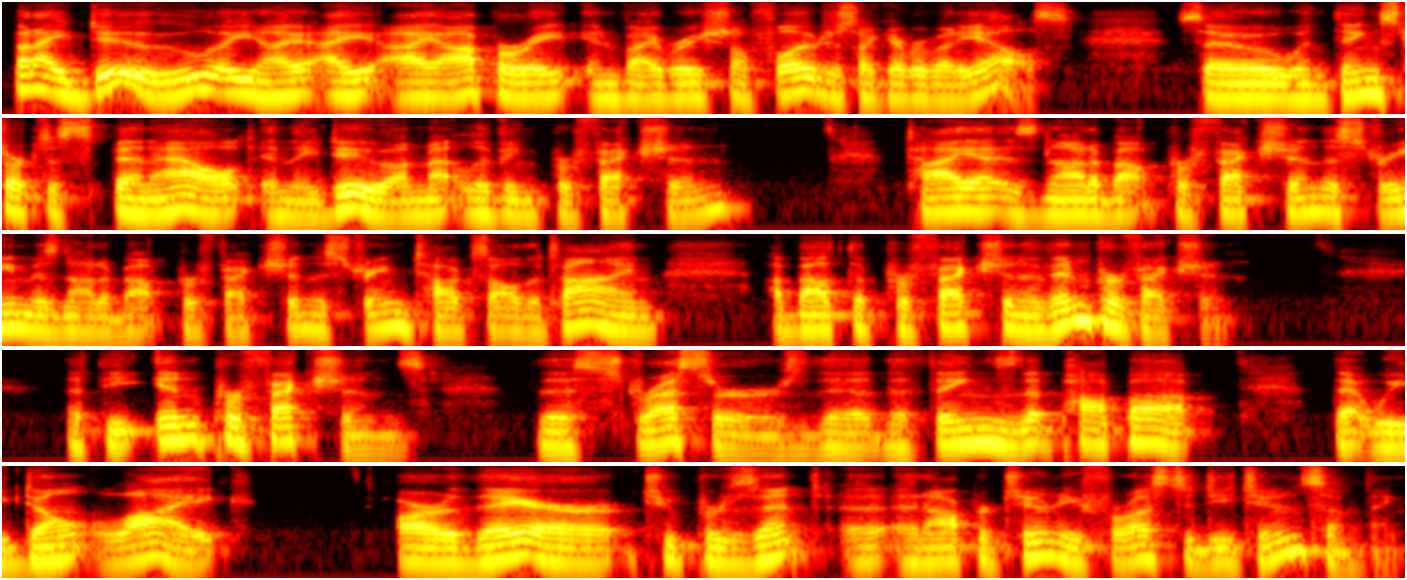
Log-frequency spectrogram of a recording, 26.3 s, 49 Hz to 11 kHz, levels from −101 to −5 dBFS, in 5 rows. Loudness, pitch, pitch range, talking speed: -28 LUFS, 110 Hz, 105-125 Hz, 180 wpm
